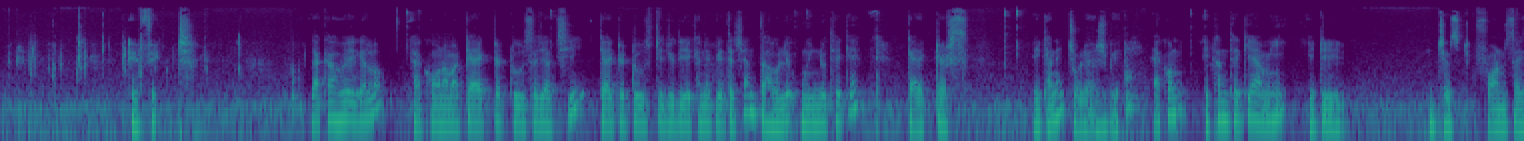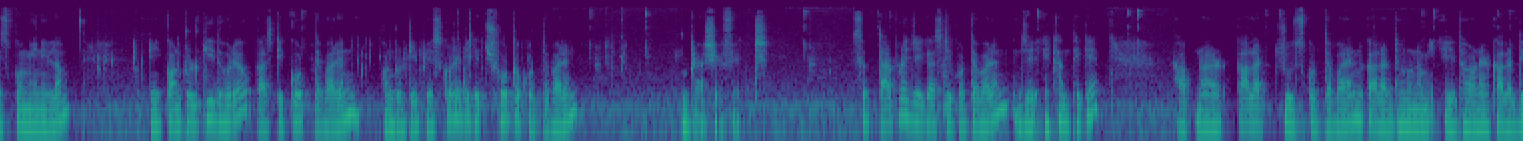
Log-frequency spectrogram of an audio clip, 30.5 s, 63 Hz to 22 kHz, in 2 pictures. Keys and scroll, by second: 1.0 BackSpace, 17.9 ctrl+t.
